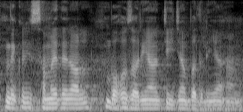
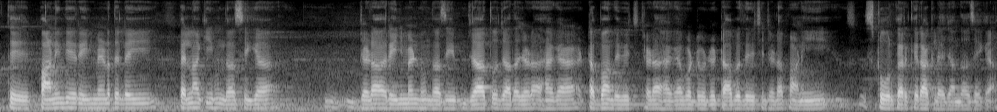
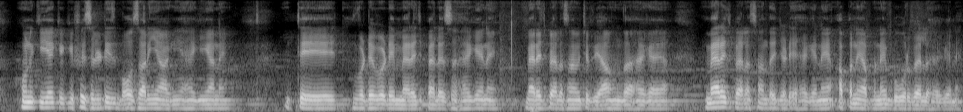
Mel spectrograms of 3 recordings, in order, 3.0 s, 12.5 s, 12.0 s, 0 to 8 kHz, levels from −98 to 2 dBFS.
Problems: constant background noise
